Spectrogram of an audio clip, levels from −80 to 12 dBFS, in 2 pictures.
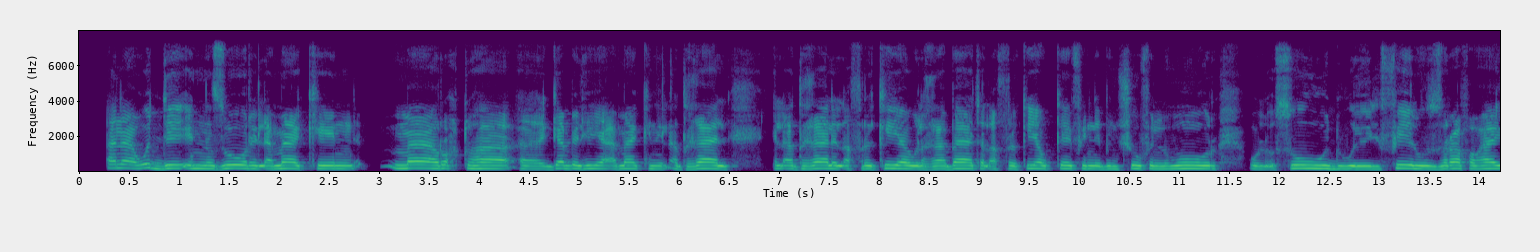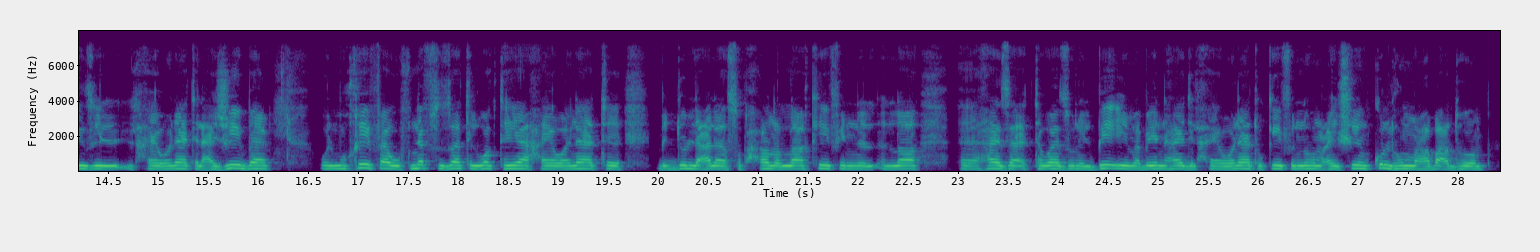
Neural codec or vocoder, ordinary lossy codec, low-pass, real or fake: none; none; 7.2 kHz; real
